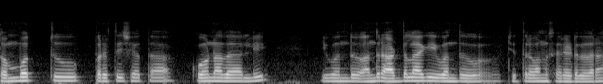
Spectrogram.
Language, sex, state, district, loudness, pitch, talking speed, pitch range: Kannada, male, Karnataka, Raichur, -18 LUFS, 150 Hz, 110 wpm, 145-165 Hz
